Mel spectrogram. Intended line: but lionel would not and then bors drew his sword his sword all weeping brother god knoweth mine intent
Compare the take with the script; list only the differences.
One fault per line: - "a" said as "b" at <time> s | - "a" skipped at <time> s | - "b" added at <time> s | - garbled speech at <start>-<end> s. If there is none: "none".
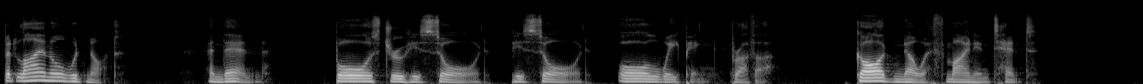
none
